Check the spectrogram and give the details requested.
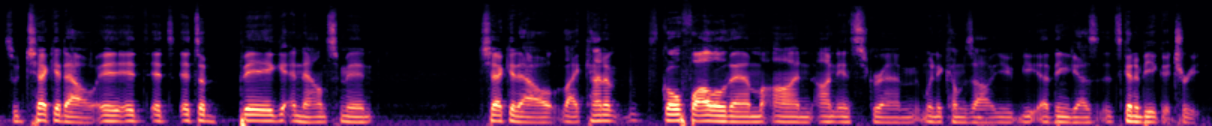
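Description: A man's voice: lowish voice, level tone, normal speed. A man hosting a casual comedic podcast, rambling and repeating himself as he goes. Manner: rambling, repeats phrases, prone to laughing. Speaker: podcast host.

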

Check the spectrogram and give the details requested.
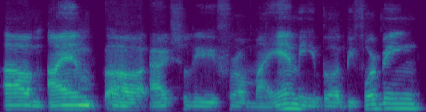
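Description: A young man from Spain co-hosting a relaxed student talk show. His voice sits low, and he speaks earnestly and thoughtfully, pausing with fillers as he goes. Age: young adult. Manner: earnest, reflective, pauses with fillers. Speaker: co-host. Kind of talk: casual chat.

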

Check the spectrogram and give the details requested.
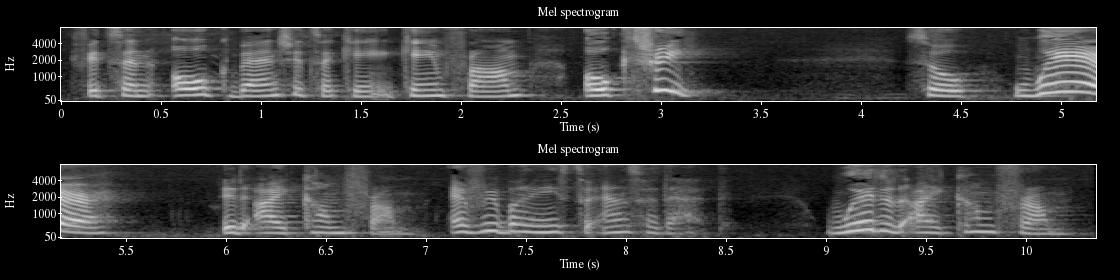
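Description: Earnest woman preacher, rather high voice. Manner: intense and earnest, rising and louder on key questions; hesitant fillers, searching for words. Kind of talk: spoken sermon.

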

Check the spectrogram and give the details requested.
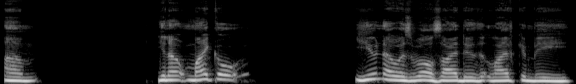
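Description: Hoarse man with a bright high voice. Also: fairly even intonation, unhurried. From United States. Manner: earnest, many ums and restarts. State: hoarse with a runny nose. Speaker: podcast host. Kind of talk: faith talk show discussion.

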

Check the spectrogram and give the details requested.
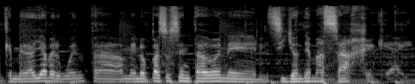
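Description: A man with an accent from Spain chatting casually as a podcast co-host, telling stories in an animated, self-mocking way. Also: mid-range voice, moderate pace, over loud music. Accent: Spanish from Spain. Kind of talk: casual comedic chat.

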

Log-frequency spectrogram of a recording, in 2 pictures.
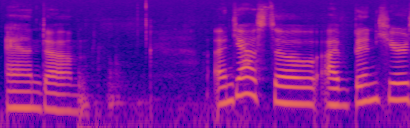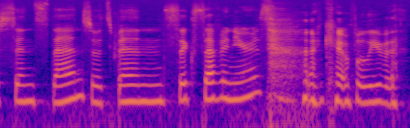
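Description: A woman's voice: a little high, takes it slowly, darkish tone, clear, resonant tone. A woman in her twenties from Lebanon, a medical student guest on a podcast, easygoing and giggly in casual talk. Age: 20s. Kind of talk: casual interview chat.

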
